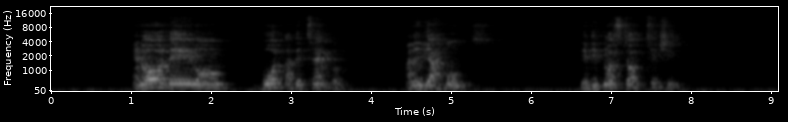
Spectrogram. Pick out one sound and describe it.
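A man reads aloud slowly and calmly, with pauses between phrases.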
